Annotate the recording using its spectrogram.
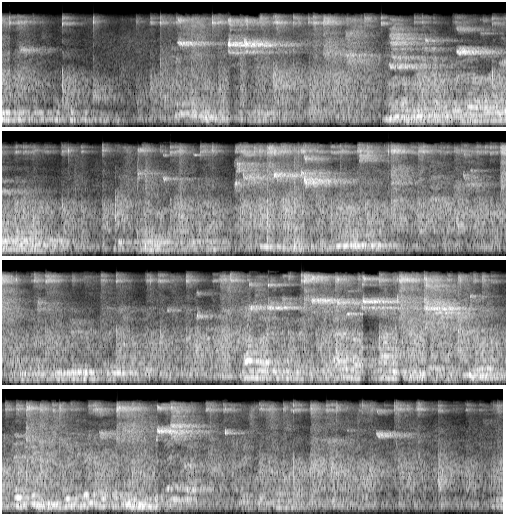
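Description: Table tennis rallies: the ball clicking back and forth off rubber bats and the tabletop in quick runs of hits, broken by short pauses between points, with people talking in the background.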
